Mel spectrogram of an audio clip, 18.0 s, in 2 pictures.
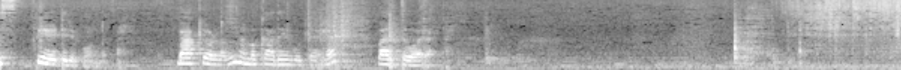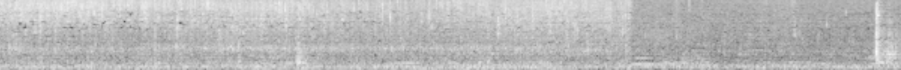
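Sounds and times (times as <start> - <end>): food sizzling in hot oil: 7.4 - 18.0.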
